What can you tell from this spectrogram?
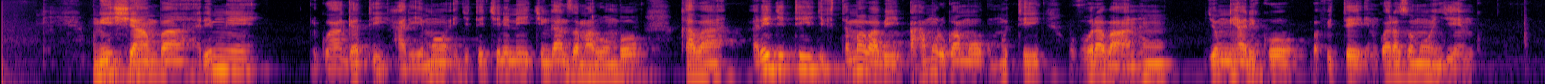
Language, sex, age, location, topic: Kinyarwanda, female, 18-24, Huye, health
